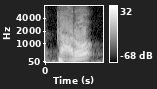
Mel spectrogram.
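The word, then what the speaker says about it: χαρά: Y la palabra gozo en el Nuevo Testamento y en esta carta es la palabra griega charo o caro. C-H-A-R-O con una acentuación en la O, se pronuncia caro.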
